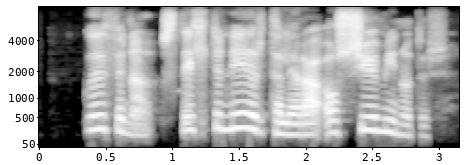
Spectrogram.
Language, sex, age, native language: Icelandic, female, 30-39, Icelandic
